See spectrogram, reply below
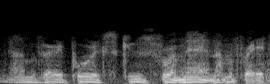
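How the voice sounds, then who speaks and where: An actor in a 1970s radio drama playing a weary, secretive middle-aged husband, bitter and hesitant, with a husky voice. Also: male voice, on the low side, steady tone, phone-quality sound, background noise, lightly acted. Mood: dejected. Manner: hesitant, evasive, halting. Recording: band-limited vintage radio broadcast.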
